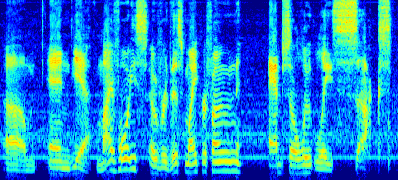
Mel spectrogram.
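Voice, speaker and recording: A man's voice: medium pitch, big pitch swings, takes it slowly, slight background noise. A man who repairs radios, casually explaining his test setup step by step in a workshop. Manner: rambling, explains gear step by step. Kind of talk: casual technical demonstration. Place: repair shop workbench with test gear.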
